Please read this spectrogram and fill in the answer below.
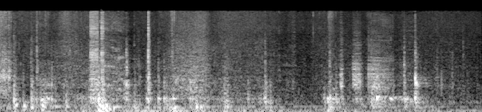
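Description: Faint scattered clicks, knocks and rustles of handling inside a stationary car's cab, with the engine off. A few knocks are a little louder, about a second in and again near the end.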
